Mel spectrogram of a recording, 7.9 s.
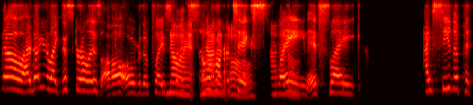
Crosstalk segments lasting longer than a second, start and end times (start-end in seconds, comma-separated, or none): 2.8-5.0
